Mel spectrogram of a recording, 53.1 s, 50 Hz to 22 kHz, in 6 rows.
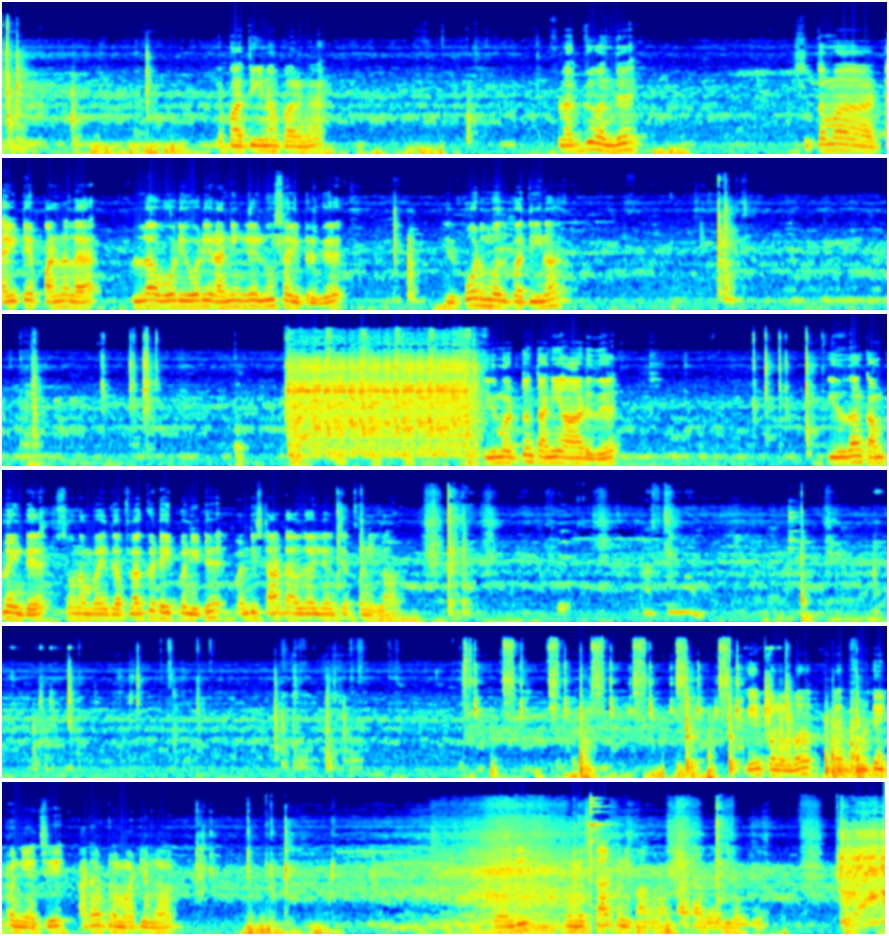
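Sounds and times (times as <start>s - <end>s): ratchet spanner clicking: 40.0s - 43.3s.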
